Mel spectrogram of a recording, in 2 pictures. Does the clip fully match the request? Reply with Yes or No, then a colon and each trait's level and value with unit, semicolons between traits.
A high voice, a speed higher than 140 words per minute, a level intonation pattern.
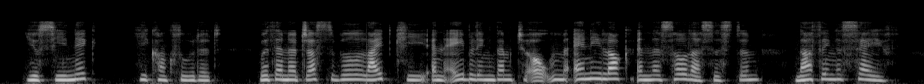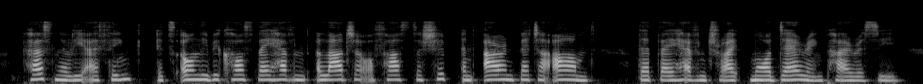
Yes: high, 210 Hz; average, 155 wpm; narrow, 1.9 semitones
